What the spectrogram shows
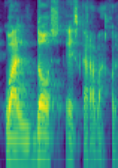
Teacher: la D permanece oclusiva porque va justo detrás de una L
